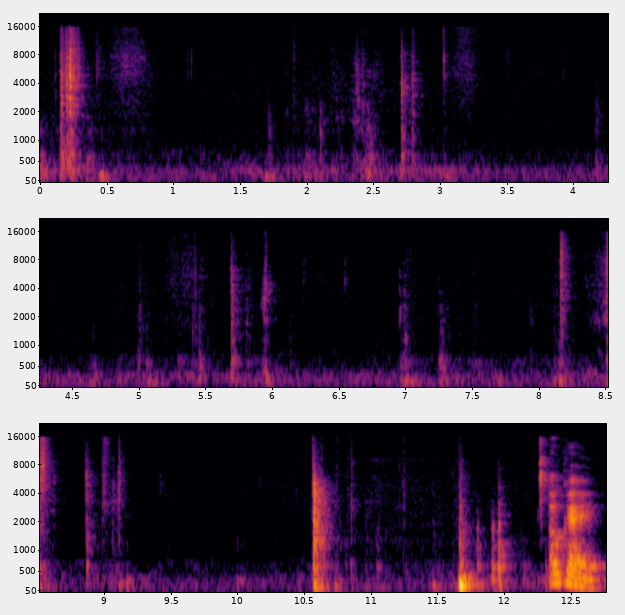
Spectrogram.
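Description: Tarot cards being dealt face down onto a wooden table: faint, scattered taps and slides of card on wood, with a couple of louder taps near the end.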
